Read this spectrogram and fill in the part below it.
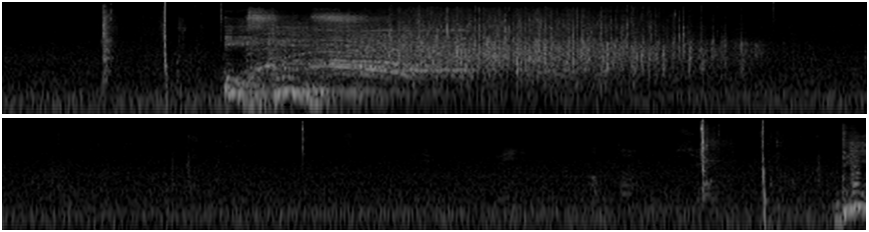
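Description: A bowstring snaps sharply as an arrow is released.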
